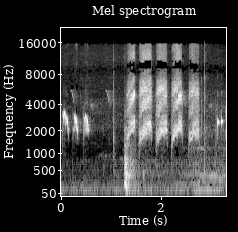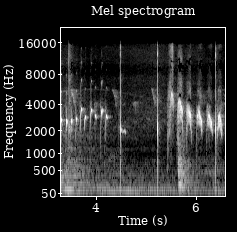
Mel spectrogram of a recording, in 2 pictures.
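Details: Greater green leafbird song meant to rouse a kept bird: quick slurred whistles, then loud harsh rasping bursts, a fast run of short high notes, and another series of bright chirps with rasps.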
